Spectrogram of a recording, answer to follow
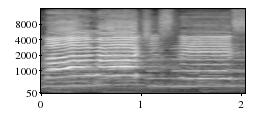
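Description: A singing group of women and children singing together, the women's voices loudest: a loud held note through the first second, then a softer, lower held note.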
